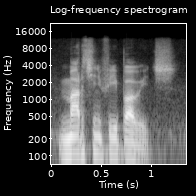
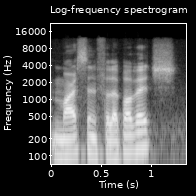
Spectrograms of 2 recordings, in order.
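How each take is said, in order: First: The name is said flat, with Polish pronunciation. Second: The name is said with an English pronunciation. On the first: "in Polish, it's flat" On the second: "when I'm talking to people in English"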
